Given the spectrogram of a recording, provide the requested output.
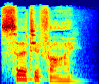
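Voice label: "certify", British English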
